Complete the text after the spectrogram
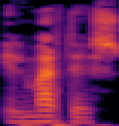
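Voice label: pronunciation el martes, Spanish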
